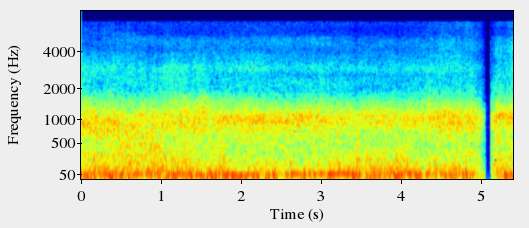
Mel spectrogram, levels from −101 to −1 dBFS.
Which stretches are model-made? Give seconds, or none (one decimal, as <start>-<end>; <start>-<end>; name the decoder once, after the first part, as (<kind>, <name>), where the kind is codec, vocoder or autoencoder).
2.5-3.4 (vocoder, Vocos)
